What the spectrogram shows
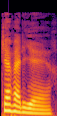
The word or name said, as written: cavalière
